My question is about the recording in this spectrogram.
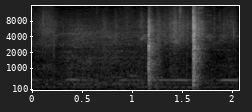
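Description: Two short, sharp clicks of hand tools being handled, a little under half a second apart in the second half, over a faint steady hum.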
